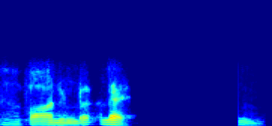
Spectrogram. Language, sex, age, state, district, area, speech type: Malayalam, male, 45-60, Kerala, Idukki, rural, conversation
